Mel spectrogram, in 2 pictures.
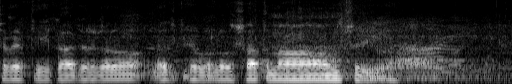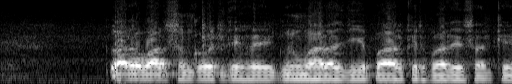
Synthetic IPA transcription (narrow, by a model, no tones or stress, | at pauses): səbeɾt̪ikaːɡəɾɡəɾoːdɐ̰d͡ʒkebə̰loːsat̪naːmsɪɾḭjo̰ | kaːɾoːbaːɾsəŋkoːʈd̪eɦoeɡʊɾuːmɐɦaːɾaːd͡ʒd̪ijepaːɾkɪɾpaːɾesad͡ʒke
